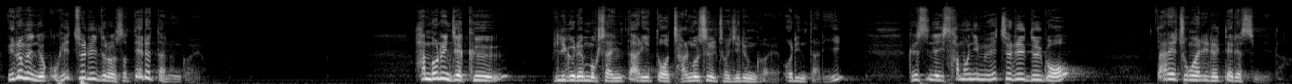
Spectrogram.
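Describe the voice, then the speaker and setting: Pastor guy preaching, pretty high voice, drops to whispers then gets loud again, lots of rhetorical questions. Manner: swings between loud emphatic lines and soft whispered asides; addresses the congregation directly, asks rhetorical questions. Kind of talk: sermon.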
